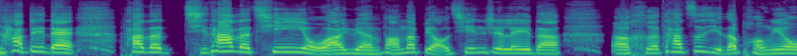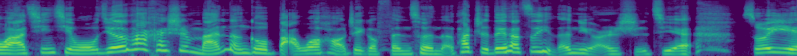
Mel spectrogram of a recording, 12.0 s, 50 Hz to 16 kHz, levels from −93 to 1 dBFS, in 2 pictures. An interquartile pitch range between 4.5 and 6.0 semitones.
Yes: wide, 5.4 semitones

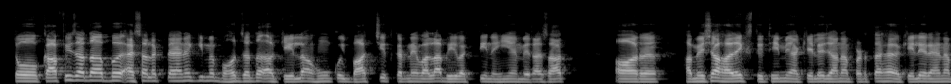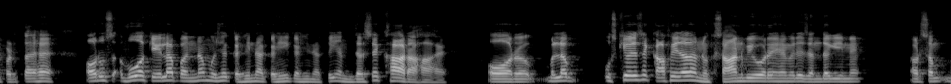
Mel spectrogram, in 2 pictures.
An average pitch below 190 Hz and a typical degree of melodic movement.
Yes: medium, 140 Hz; average, 3.5 semitones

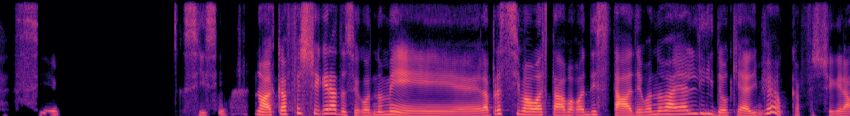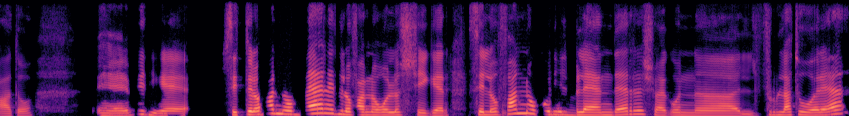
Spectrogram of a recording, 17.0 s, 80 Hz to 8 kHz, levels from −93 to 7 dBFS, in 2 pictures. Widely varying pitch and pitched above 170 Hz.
Yes: wide, 5.7 semitones; high, 190 Hz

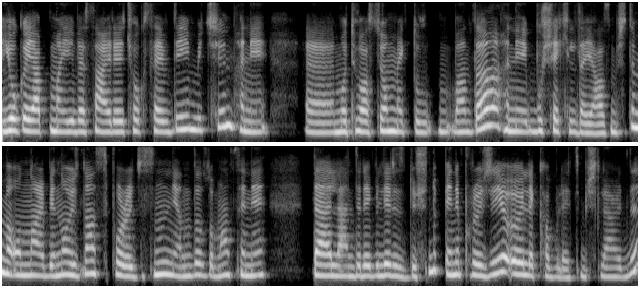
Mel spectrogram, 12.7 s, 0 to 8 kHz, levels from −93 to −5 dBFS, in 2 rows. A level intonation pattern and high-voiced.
Yes: narrow, 2.2 semitones; high, 230 Hz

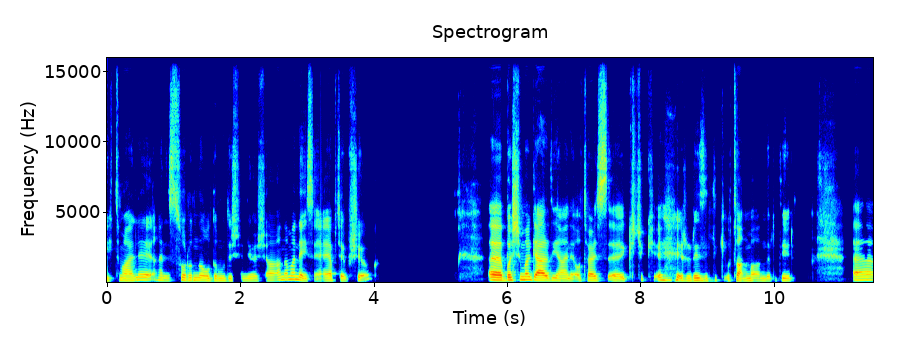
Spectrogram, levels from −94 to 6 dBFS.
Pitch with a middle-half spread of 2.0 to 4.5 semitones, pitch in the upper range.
No: average, 2.8 semitones; medium, 160 Hz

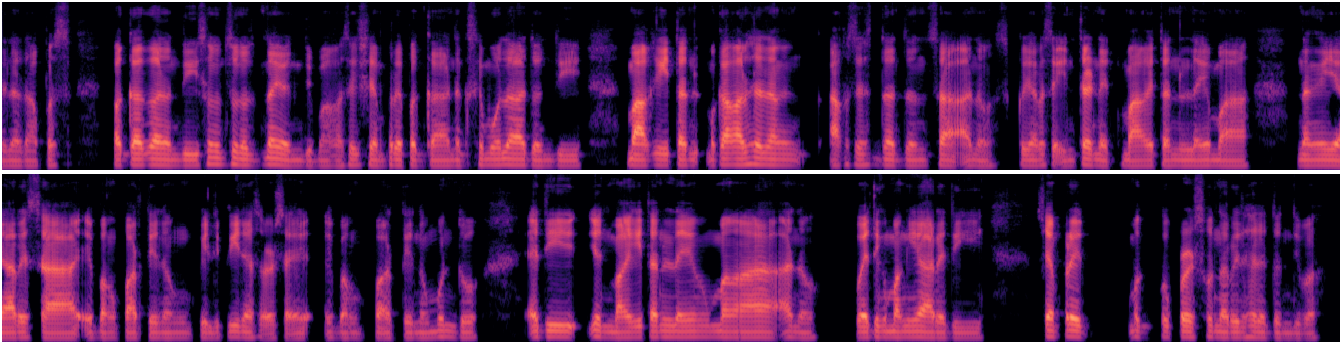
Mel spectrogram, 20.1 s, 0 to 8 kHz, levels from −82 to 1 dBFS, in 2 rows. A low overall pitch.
Yes: very low, 95 Hz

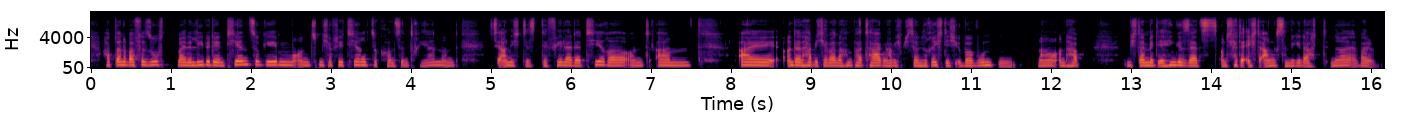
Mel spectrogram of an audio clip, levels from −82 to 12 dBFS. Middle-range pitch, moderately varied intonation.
No: medium, 170 Hz; narrow, 2.2 semitones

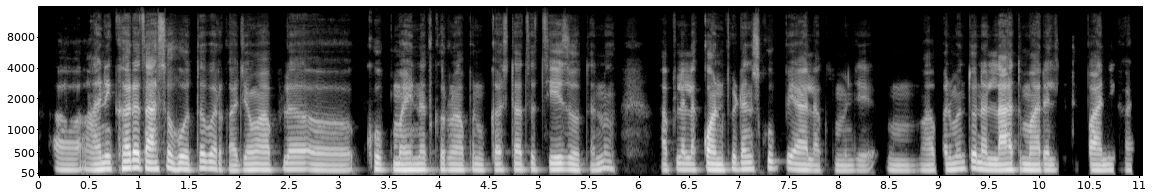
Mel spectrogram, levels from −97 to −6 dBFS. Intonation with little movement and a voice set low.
Yes: narrow, 1.8 semitones; low, 125 Hz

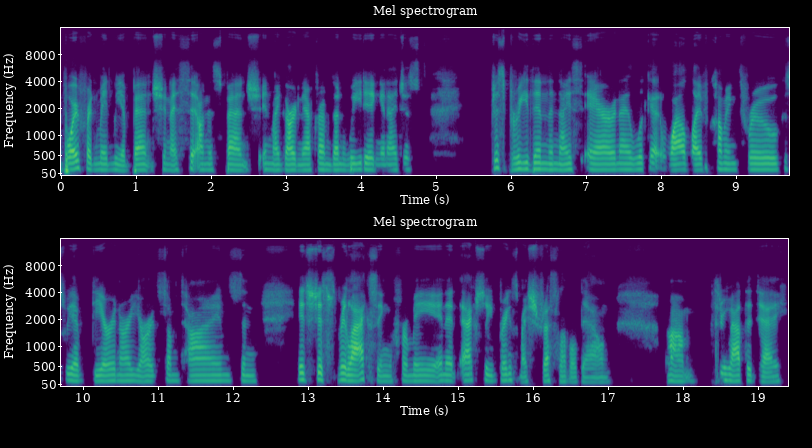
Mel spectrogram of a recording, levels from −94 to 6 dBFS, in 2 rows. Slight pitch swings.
Yes: narrow, 1.5 semitones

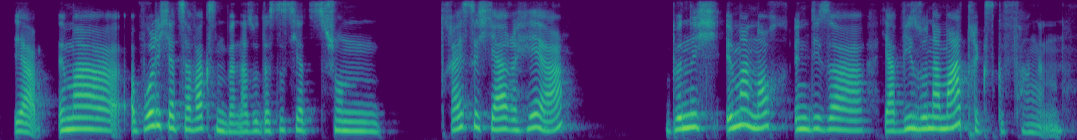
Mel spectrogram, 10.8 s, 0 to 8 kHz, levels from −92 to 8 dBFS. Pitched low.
No: high, 230 Hz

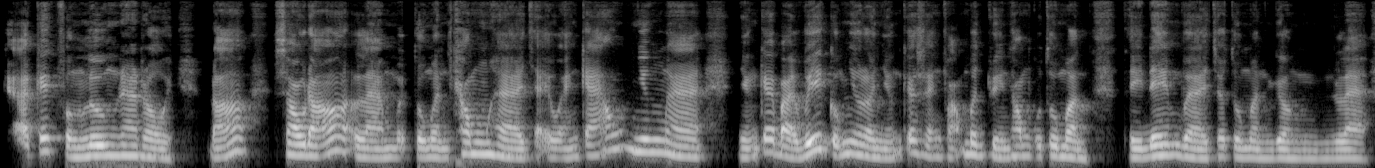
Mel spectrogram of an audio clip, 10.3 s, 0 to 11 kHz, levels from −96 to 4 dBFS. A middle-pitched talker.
Yes: medium, 150 Hz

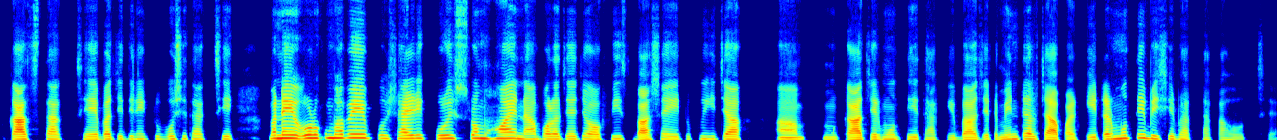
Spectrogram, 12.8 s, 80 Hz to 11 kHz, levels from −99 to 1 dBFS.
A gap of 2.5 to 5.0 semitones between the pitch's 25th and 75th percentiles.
No: wide, 5.5 semitones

